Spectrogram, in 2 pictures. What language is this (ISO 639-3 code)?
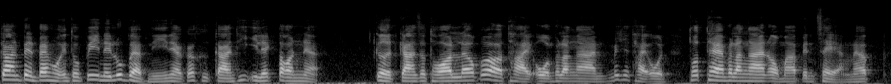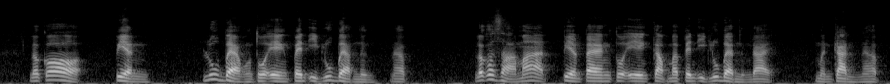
tha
